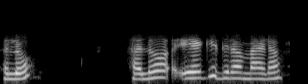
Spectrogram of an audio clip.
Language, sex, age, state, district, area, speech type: Kannada, female, 18-30, Karnataka, Mandya, rural, conversation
